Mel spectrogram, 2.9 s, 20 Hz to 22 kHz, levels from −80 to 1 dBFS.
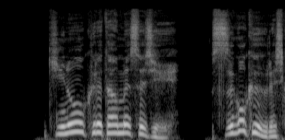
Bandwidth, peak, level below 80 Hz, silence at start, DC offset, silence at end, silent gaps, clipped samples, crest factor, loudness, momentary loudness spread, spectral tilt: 17 kHz; -12 dBFS; -58 dBFS; 0.5 s; under 0.1%; 0 s; 1.89-1.99 s; under 0.1%; 14 dB; -25 LUFS; 13 LU; -4.5 dB/octave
